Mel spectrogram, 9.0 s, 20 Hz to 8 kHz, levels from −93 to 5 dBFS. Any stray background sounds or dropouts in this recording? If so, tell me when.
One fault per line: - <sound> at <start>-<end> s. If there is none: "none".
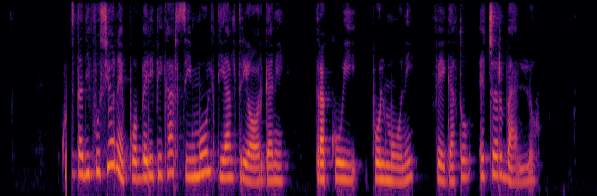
- dropout at 1.0-1.1 s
